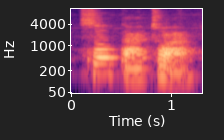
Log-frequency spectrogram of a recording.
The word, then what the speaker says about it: SOHCAHTOA: This is how we pronounce it. SOHCAHTOA.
